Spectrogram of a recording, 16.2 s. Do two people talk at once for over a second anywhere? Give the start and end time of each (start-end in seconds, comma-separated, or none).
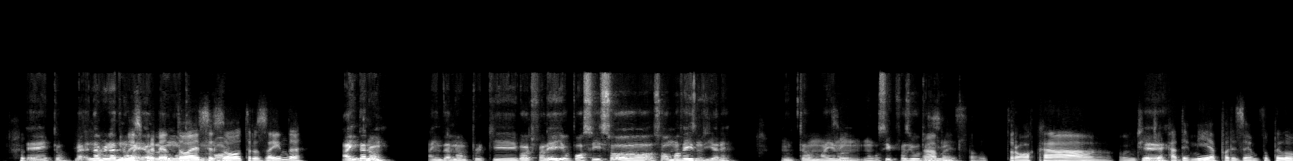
1.5-3.0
